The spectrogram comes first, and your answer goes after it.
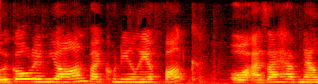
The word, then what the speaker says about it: Funke: Reckless 3, or The Golden Yarn by Cornelia Funke, or as I have now learnt to pronounce it, Cornelia Funke.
